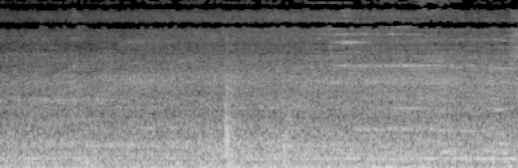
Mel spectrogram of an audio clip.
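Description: Eizan Electric Railway train pulling into the station and rolling along the platform: a steady low rumble with a held hum, one sharp clack from the wheels about two seconds in, and faint high wheel squeal near the end.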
